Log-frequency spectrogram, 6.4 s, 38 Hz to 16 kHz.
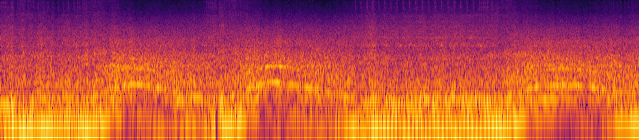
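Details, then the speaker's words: BMW E28 with M30 inline-six after valve adjustment and new spark plugs: revs rise and fall cleanly, no ticking or misfire, smooth as a sewing machine. "Alright, got everything ready to go. Let's see if it still sounds like a sewing machine."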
